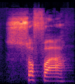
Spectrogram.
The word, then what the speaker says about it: sofá: acento exemplos aqui ó sofá repare que a sílaba tônica é a última e é terminada de fato em a café repare que a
